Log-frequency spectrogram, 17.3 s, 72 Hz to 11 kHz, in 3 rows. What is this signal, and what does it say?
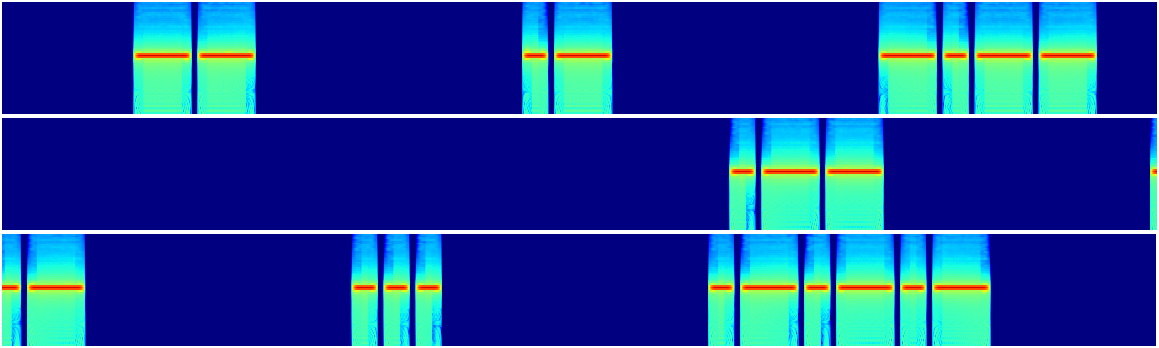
Morse code, heard as a keyed tone, about 15 wpm, spaced as for 5 wpm, 1000 Hz. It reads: MAY WAS.
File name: qotdfiles / 5wpm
